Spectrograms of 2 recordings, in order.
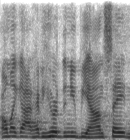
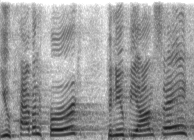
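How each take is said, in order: First: Higher, gushing fan's question; casual excited question. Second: High, slow incredulous question; mock disbelief. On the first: Acted. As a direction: ask eagerly, sharing hot news. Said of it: "they're like". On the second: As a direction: draw it out as if utterly shocked. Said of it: "they can't believe you haven't had".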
